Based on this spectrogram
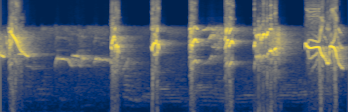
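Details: Short ngentrok passage from a kacer (oriental magpie-robin): a wavering whistle, then a series of loud, abrupt click-and-chirp bursts about every half second, ending in a bright twisting whistle.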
